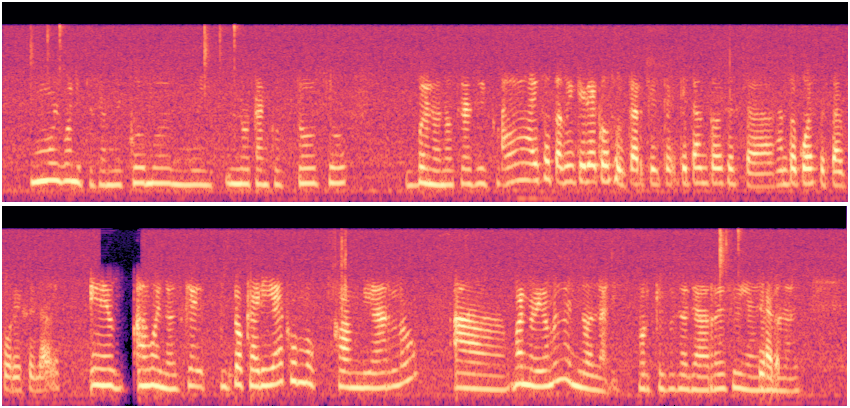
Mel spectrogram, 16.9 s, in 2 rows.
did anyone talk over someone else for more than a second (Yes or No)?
No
